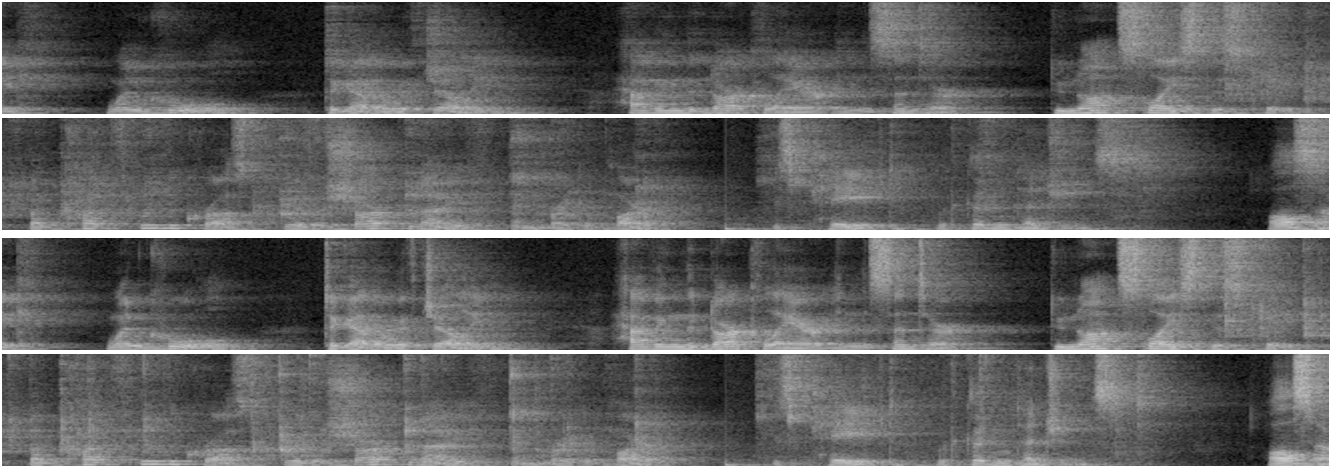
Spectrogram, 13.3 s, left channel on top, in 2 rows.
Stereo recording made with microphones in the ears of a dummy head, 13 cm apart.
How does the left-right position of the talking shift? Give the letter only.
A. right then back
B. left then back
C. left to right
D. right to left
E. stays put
B.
